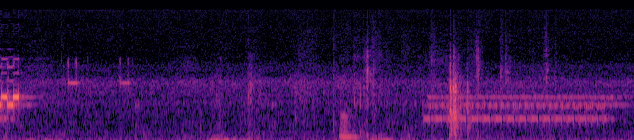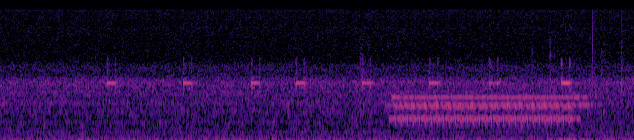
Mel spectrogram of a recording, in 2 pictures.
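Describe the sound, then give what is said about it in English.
An electronic telephone ring sounds in two steady, multi-toned bursts several seconds apart, clear, with a faint click before the first and a single brief spoken word as the call is answered. “Uh, hang on, I'm going to take this because it'll keep ringing.”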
